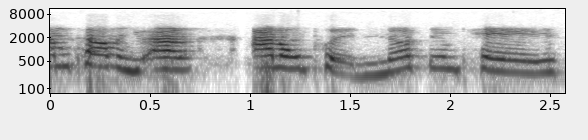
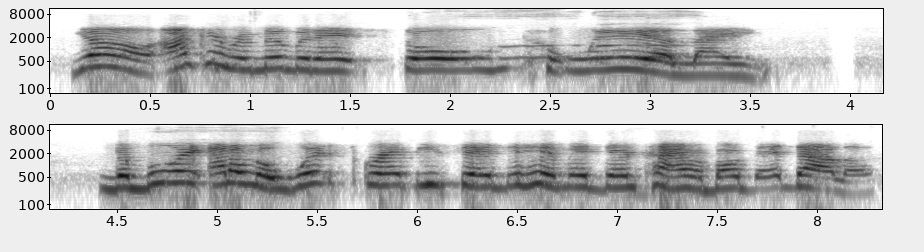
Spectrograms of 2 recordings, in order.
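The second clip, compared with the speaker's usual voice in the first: ordinary delivery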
